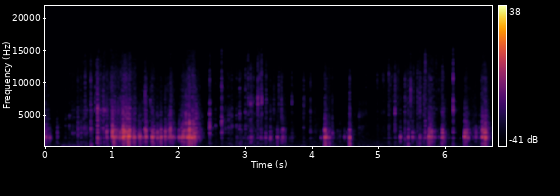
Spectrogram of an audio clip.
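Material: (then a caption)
Soap. A solid rectangular bar of dry olive-green soap, held in the hand, is shaved with a utility knife blade into thin curls. Dense, dry, crackly scraping with a bright edge swells into two louder bursts near the start. It then settles into quieter scraping punctuated by short, sharp ticks.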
